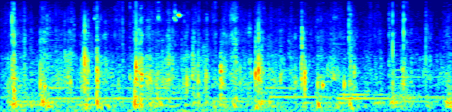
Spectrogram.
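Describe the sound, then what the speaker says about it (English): Pack horses and mules walk a mountain trail in Idaho's Sawtooth country carrying gear, their hooves clip-clopping in a steady, uneven rhythm close by, with a brief whinny and some faint talk alongside. "The horses and mules follow, carrying most of the gear and supplies needed for their adventure."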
